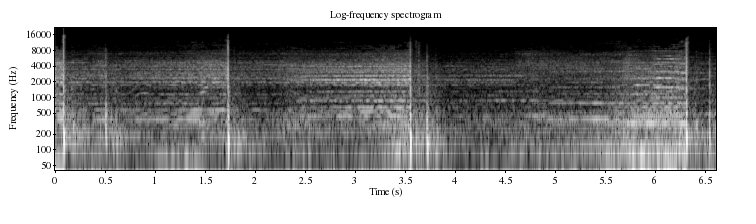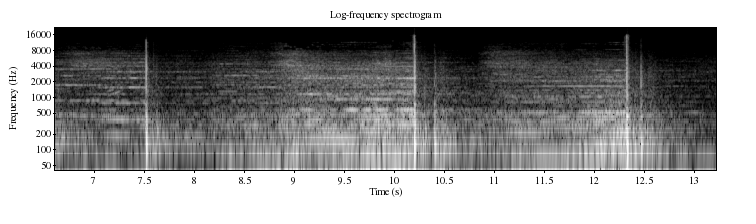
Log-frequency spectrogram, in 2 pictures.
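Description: Aerial fireworks shells bursting in about nine sharp bangs spread a second or more apart, over the show's soundtrack music playing continuously.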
